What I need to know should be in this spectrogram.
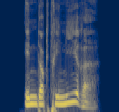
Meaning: inflection of indoktrinieren: 1. first-person singular present 2. singular imperative 3. first/third-person singular subjunctive I
- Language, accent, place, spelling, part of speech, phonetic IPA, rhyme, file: German, Germany, Berlin, indoktriniere, verb, [ɪndɔktʁiˈniːʁə], -iːʁə, De-indoktriniere.ogg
